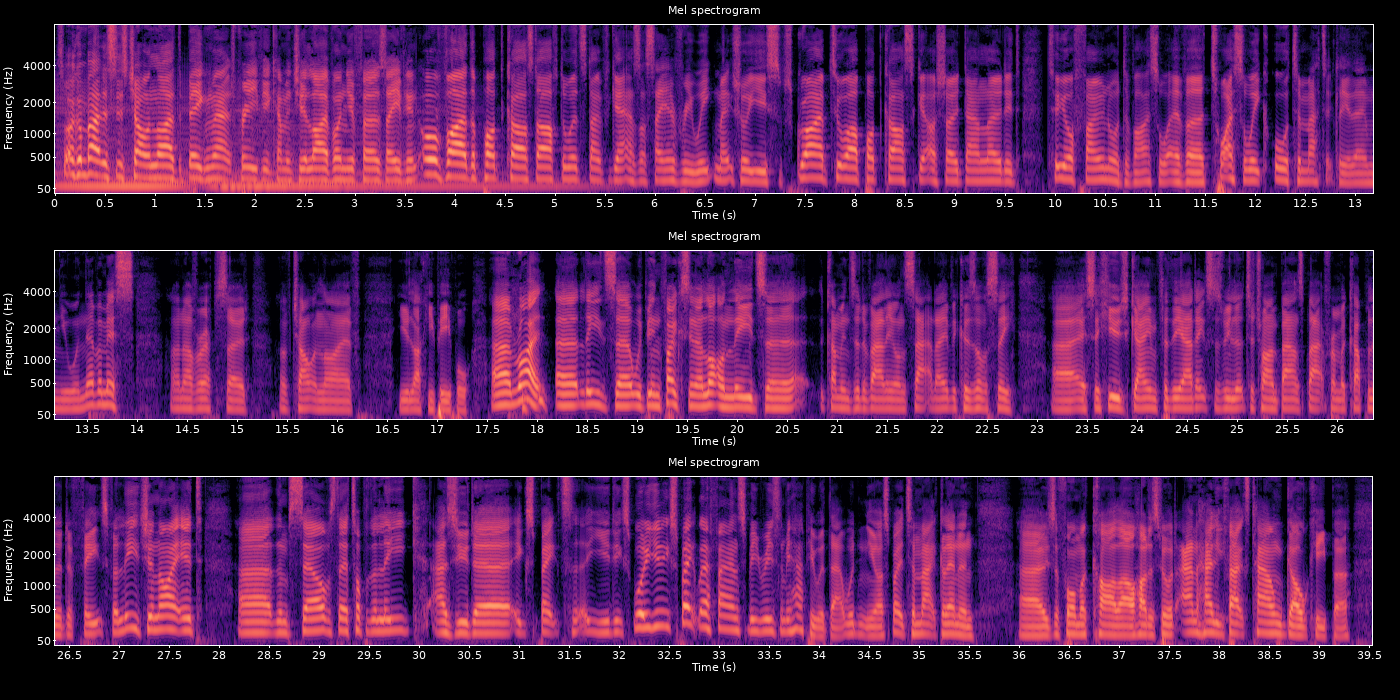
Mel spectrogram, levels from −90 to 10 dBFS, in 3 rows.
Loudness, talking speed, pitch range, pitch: -19 LUFS, 230 wpm, 125-165 Hz, 145 Hz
